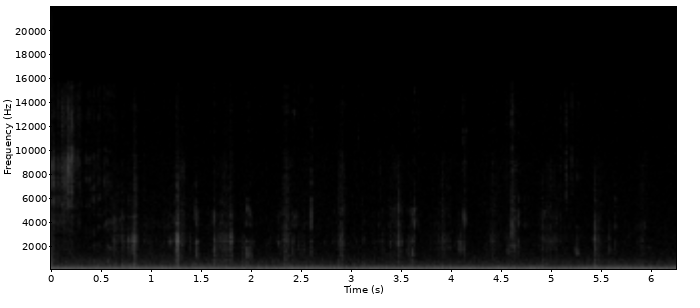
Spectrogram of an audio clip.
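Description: Close-up chewing and crunching of seasoned Popeyes french fries: a string of short, sharp mouth clicks over a steady low hum.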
